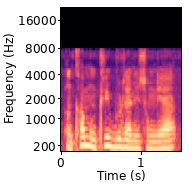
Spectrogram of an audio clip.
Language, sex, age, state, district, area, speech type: Bodo, male, 18-30, Assam, Baksa, rural, spontaneous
